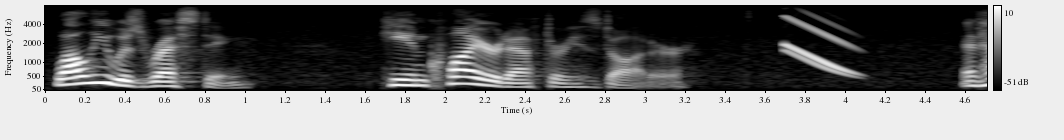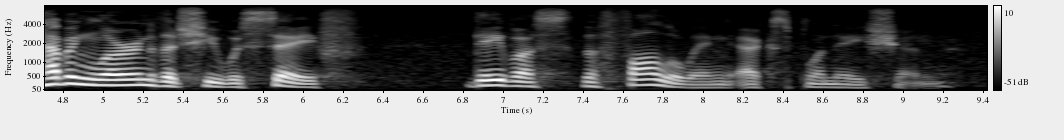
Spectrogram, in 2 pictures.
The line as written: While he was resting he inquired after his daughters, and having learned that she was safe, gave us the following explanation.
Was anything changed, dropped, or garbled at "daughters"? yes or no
yes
